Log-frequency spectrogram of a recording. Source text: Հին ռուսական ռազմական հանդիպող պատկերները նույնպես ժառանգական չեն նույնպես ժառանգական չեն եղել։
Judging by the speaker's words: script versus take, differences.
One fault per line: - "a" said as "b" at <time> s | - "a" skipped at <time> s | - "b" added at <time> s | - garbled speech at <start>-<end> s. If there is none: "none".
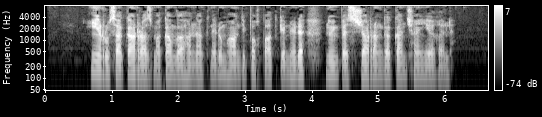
- "վահանակներում" added at 2.0 s
- "նույնպես ժառանգական չեն" skipped at 5.7 s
